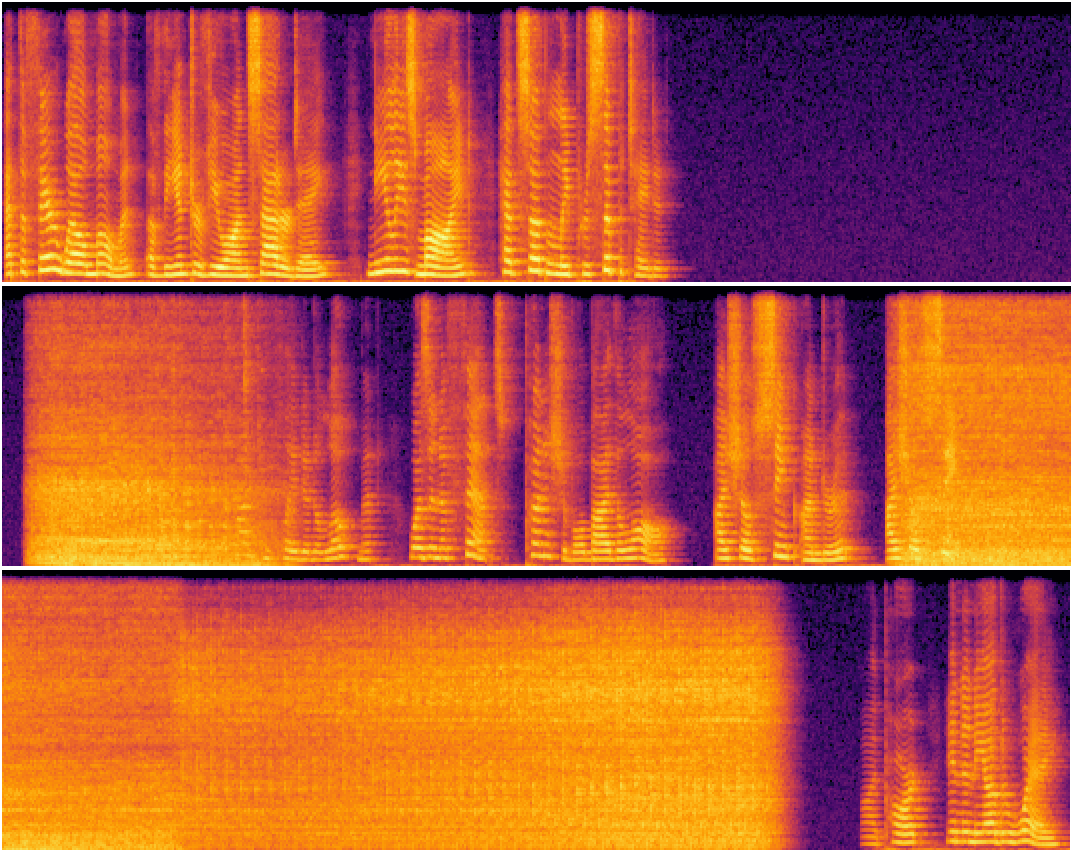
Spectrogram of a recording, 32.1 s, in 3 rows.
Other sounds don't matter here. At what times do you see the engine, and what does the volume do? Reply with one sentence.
The engine can be heard briefly from 10.9 to 13.7 s; and from 19.5 to 29.1 s, getting quieter then louder.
